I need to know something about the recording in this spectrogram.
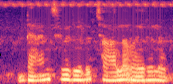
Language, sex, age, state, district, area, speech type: Telugu, female, 30-45, Telangana, Peddapalli, rural, spontaneous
